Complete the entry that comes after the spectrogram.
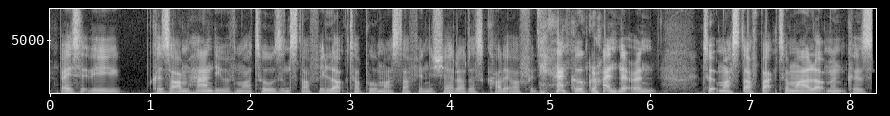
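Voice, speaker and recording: A man giving an interview, talking in a relaxed, rambling way with frequent laughs. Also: medium pitch, vocal fry, dry recording. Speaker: interview guest, chef. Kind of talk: casual interview talk.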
